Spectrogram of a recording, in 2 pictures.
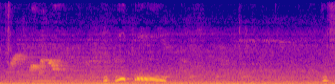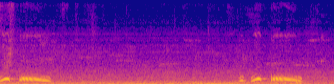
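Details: Spotted dove cooing in the Thổ Đồng voice style, meant to stimulate other doves: three phrases, each a short clipped double note then a rough drawn-out coo, spaced about three and a half seconds apart, over low background hum.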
